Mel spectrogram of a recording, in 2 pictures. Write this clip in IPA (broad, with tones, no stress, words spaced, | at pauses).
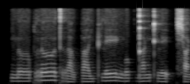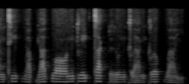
nɤː˧prɤː˥˩tra˨˩w pa˧jpʰleː˥˩ŋo˦˥k̚ da˥˩ŋkʰle˦˥ʔt͡ɕʰa˧ŋtʰi˦˥ʔ ba˨˩p̚ja˦˥t̚wɔː˦˥nkli˥˩ʔ ta˥˩k̚pru˦˥nkla˨˩ŋklo˥˩k̚ wa˨˩j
